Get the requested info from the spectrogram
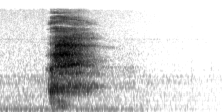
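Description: A woman's single heavy sigh, a breathy exhale about half a second in that fades over about a second, given in grief while she is tearful over her husband's death.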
